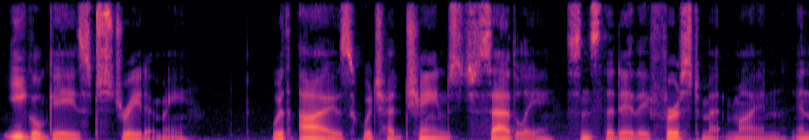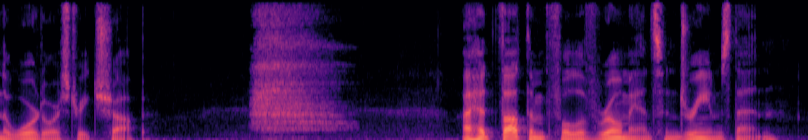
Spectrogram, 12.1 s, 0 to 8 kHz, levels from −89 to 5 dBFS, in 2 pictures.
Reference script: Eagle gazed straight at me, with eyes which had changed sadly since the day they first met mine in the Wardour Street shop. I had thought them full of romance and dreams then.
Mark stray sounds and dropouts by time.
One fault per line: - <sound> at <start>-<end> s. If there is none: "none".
- sigh at 7.9-8.8 s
